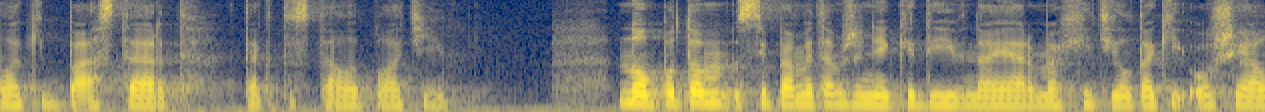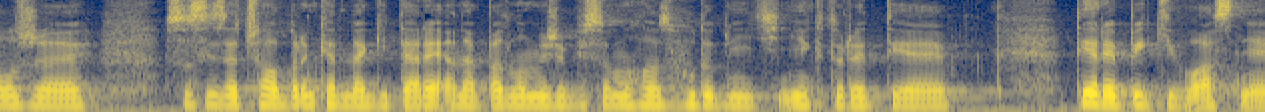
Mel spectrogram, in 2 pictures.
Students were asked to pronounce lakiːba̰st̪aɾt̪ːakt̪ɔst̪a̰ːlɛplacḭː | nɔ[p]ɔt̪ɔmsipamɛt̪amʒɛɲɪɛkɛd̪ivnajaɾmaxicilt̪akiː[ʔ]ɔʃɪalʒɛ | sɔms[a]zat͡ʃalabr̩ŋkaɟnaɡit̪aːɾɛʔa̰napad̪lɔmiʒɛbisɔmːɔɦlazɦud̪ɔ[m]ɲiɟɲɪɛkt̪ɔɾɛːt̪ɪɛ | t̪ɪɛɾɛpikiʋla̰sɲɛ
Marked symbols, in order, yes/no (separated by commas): yes, yes, no, no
